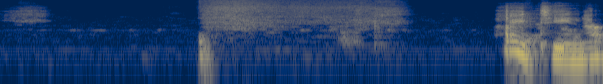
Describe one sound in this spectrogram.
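Cloth rustles softly.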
